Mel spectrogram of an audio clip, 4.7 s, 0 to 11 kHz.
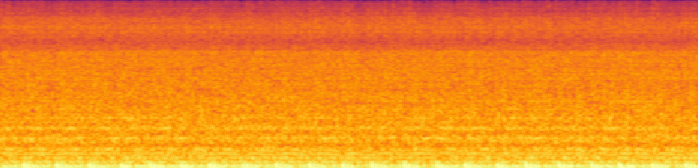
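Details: Ferrari Mondial V8 after a morning no-start: deep, lumpy idle with popping, banging and an irregular thrum like an old marine engine instead of a smooth burble. Timing is out; owner suspects a sensor. Misfire on cylinders 5-8.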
